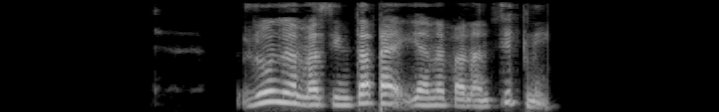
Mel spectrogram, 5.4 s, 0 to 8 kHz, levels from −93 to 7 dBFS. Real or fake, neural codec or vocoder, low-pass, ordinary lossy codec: fake; codec, 16 kHz, 2 kbps, FreqCodec, larger model; 7.2 kHz; AAC, 32 kbps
